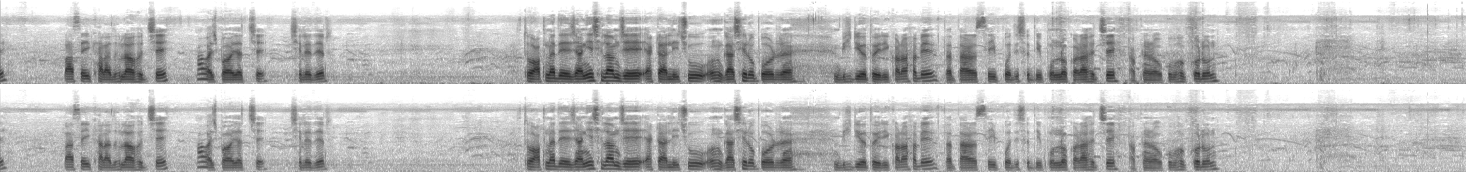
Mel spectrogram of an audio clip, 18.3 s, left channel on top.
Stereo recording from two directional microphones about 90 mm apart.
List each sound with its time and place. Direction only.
0.8 s speech: 10° right (ahead or behind)
6.5 s a man's voice: centre (ahead or behind); by 10.2 s 15° right (ahead or behind)
10.2 s speech: centre (ahead or behind)
16.5 s vehicle: centre (ahead or behind)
